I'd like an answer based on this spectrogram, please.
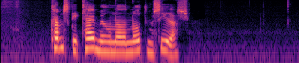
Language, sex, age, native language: Icelandic, female, 20-29, Icelandic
